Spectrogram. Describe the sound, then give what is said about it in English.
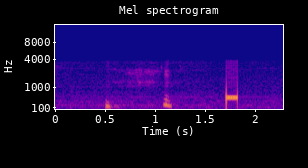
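Over a thin telephone line during an outgoing prank phone call, a single short, fairly loud ringing tone sounds after two soft low bumps, with faint line hiss throughout and no one speaking. “Oh, it's ringing.”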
